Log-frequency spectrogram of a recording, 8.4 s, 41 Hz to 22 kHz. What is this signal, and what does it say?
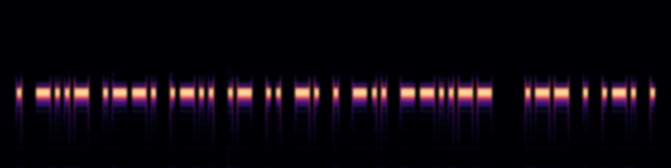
Morse code, heard as a keyed tone, about 19 wpm, 700 Hz. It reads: EXPLAINED, WERE
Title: Pangram Challenge v2 - 20wpm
